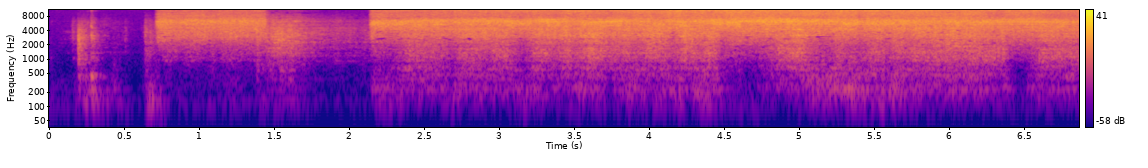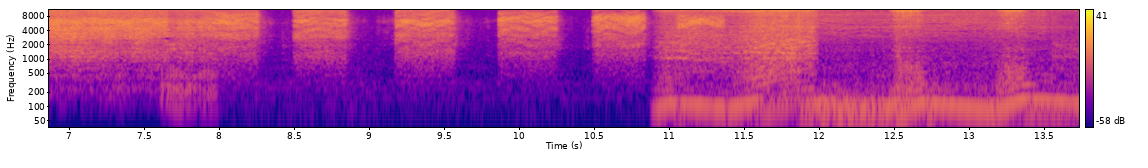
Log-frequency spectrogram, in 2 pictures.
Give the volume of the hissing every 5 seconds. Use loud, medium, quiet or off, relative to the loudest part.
loud, loud, medium.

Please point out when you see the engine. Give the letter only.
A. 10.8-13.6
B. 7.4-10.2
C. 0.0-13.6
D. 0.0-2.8
A.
